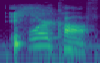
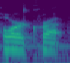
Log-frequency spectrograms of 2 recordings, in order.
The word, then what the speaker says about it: Horkoff: Horkoff, not Horcruff. Yeah. We're adding the second R.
